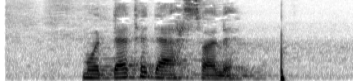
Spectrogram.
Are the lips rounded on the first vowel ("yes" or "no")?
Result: yes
